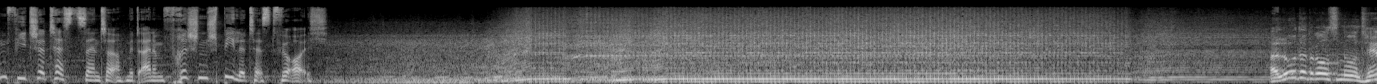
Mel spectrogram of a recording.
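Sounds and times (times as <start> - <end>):
speech: 0.0 - 3.9, 12.7 - 13.7
racing motorcycle engines revving at race start in a video game: 3.3 - 13.7.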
